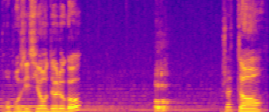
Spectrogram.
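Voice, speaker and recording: An actor playing a brisk, bossy office boss in an animated comedy, commanding and theatrical. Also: male voice, high-pitched, soft background music, full character voice. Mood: gleeful.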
